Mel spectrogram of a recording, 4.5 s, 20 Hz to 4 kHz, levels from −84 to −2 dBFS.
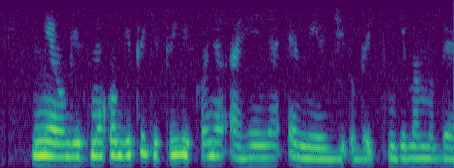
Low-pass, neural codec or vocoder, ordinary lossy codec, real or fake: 3.6 kHz; none; none; real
